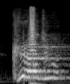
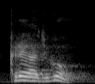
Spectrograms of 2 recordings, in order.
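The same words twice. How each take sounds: First: Excited high. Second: Said in the usual way. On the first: Retold or imitated. Excited retelling.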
